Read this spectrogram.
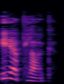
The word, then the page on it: earplug: British English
